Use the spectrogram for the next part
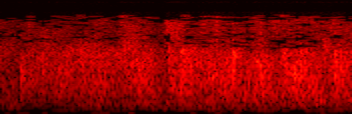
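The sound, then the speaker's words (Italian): Steady audience applause, a dense wash of many hands clapping at an even volume throughout, with no voices standing out. “Applauso.”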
